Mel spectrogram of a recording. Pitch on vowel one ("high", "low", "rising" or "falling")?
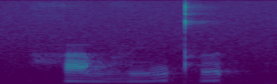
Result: low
